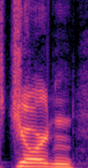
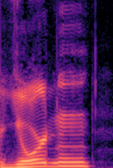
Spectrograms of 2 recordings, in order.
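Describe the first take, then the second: First: Said in the usual way. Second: "Jordan" said with a Y sound, as "Yordan"; Y-sound pronunciation. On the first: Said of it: "I assume it's Jordan". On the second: Shown as a demonstration. Host reading out an arrested man's name, "Jordan" said "Yordan". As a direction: open "Jordan" on a Y instead of a J. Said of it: "I wanted to emphasize the Y".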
